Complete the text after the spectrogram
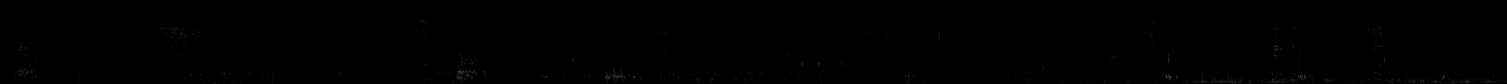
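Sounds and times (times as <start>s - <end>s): person chewing crunchy snacks: 4.8s - 6.2s, 7.4s - 15.0s.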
